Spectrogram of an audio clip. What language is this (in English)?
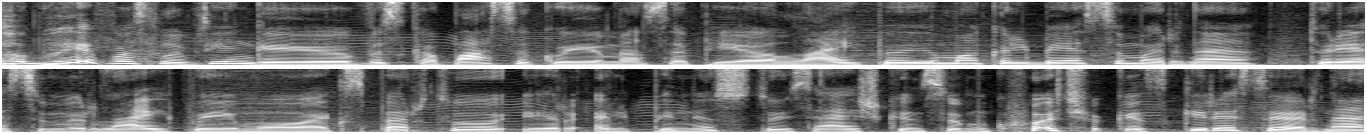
Lithuanian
